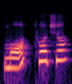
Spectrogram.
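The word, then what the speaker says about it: 摩托: uh this is one we kind of borrow the pronunciation from english and we find two similar pronounced characters so that one should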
